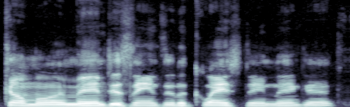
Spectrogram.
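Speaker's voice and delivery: slow, lightly voiced [name] scolding [name]; imitating [name]. Host imagines [name] teasing [name] in interview, slow mock voice. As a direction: drawl it out, lightly mocking.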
